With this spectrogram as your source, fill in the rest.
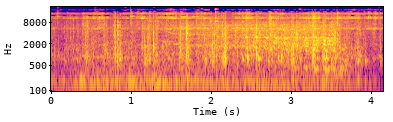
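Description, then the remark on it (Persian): Horses' hooves clip-clop in a fast, steady stream of sharp overlapping knocks as riders set out on horseback at sunrise to defend a fort, fairly loud over a constant background hiss, with no one speaking. “روز بعد همین که صبح طلو کرد سوار بر اسب شدن و با 313 نفر از یارانشون با فریاد یا صاحب و زمان برای دفاع از قلعه بیرون رفت.”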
